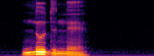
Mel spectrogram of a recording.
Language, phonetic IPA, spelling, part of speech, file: Polish, [ˈnudnɨ], nudny, adjective, Pl-nudny.ogg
